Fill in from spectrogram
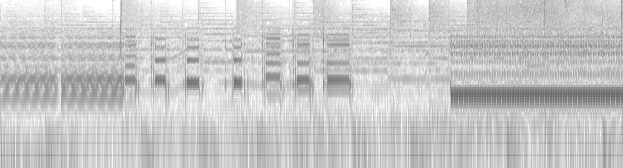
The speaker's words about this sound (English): So look, how about we make one more call for this episode? It's a pretty long episode, and we'll talk to somebody here. So let's dial that phone.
